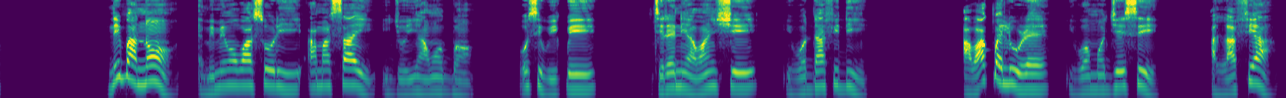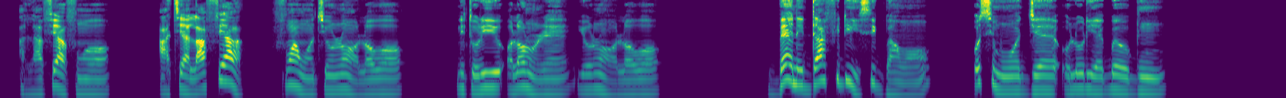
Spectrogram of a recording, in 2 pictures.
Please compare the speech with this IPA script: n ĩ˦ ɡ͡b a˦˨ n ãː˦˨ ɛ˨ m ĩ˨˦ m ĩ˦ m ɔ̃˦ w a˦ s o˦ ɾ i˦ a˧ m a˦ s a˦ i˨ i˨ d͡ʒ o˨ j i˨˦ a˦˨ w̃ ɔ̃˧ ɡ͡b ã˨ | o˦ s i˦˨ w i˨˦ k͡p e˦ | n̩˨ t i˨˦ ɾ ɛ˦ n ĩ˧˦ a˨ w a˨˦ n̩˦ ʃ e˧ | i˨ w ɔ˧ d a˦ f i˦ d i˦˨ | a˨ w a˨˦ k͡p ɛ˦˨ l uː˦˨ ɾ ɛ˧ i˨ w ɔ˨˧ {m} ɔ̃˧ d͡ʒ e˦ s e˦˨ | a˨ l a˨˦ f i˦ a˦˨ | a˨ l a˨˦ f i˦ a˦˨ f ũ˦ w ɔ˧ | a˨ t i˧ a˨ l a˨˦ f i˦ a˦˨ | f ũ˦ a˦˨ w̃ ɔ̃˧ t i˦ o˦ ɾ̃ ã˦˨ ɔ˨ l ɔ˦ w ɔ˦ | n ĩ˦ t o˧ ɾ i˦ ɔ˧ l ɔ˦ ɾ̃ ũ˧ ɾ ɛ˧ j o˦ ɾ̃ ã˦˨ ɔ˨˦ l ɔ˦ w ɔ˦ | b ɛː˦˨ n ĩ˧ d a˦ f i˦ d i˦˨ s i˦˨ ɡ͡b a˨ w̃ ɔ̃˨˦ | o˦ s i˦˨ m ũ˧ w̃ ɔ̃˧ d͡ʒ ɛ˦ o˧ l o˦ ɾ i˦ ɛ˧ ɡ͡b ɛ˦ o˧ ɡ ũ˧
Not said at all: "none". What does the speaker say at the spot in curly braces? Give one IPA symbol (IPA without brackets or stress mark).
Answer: m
